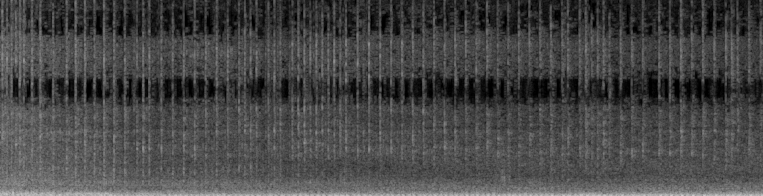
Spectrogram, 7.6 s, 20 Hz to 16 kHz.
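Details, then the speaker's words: Garden-find 1970s Volkswagen bay window campervan, air-cooled flat-four, first start off the key in over 30 years after seized engine freed; steady even low chugging with busy mechanical clatter, no misses; normal running, van then driven. "Well, that went 10 times better than I thought it would. I can't believe the van has actually drove for the first time in 30 years or more."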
